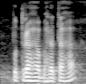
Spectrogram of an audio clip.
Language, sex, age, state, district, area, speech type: Sanskrit, male, 60+, Telangana, Peddapalli, urban, spontaneous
